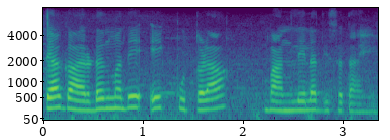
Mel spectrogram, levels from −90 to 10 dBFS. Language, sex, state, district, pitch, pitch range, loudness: Marathi, female, Maharashtra, Mumbai Suburban, 220 Hz, 200-250 Hz, -17 LUFS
